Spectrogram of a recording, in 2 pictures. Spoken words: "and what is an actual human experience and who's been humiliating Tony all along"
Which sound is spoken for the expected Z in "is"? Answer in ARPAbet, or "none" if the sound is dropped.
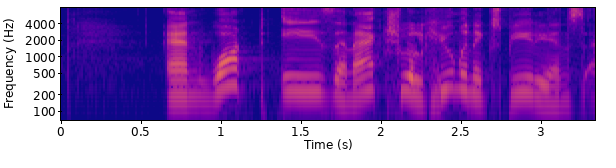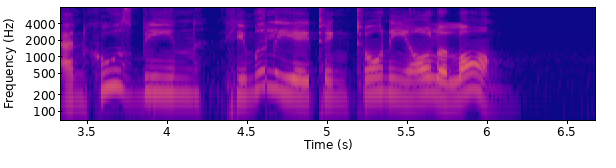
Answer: Z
